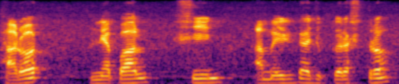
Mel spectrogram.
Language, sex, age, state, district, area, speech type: Assamese, male, 45-60, Assam, Nalbari, rural, spontaneous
